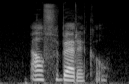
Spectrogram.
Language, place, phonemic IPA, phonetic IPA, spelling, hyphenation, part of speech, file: English, California, /ˌælfəˈbɛtɪkəl/, [ˌælfəˈbɛɾɪkəl], alphabetical, al‧pha‧bet‧ic‧al, adjective / noun, En-us-alphabetical.ogg
- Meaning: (adjective) 1. Pertaining to, furnished with, or expressed by letters of the alphabet 2. According to the sequence of the letters of the alphabet 3. literal; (noun) Ellipsis of alphabetical jigsaw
